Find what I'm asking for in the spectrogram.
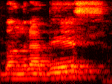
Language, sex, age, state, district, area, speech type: Maithili, male, 30-45, Bihar, Sitamarhi, rural, spontaneous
